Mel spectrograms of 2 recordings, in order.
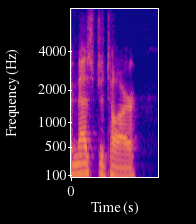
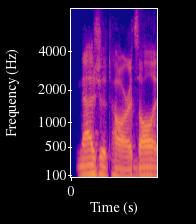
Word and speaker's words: Nazjatar: So it's kind of driving me nutty because I'm hearing all the crazy Naga ladies say it, and they do pronounce the J, but extremely quickly and more quickly than I can make my mouth work. – Yeah. – So they do say like a Nazjatar, but I can't do that. Yeah. So I just say Nazjatar. It's just like a three syllable word, and I'm done.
